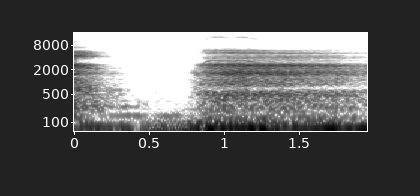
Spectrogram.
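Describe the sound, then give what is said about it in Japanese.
A deep breath in during a relaxation breathing exercise: a soft, faint, airy inhalation that swells and lasts over a second. “まずは全身の力を抜いてリラックスして深呼吸です。息を吸って、”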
